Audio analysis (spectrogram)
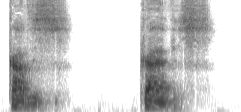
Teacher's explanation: E esse S vai ter o som de Z, é o som de z. Então é caves, caves, o som de Z.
